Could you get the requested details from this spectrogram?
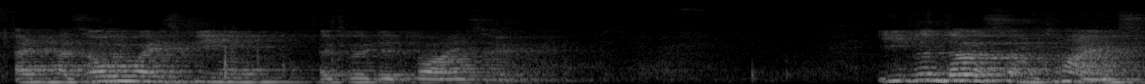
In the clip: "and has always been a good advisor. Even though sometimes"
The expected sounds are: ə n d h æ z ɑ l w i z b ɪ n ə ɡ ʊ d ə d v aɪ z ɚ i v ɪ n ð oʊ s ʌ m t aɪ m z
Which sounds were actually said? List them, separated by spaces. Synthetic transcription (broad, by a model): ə n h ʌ z ɑ l w i z b ɪ n ə ɡ ʊ d ə d v aɪ z ɚ i v ɪ n ð oʊ s ʌ m t aɪ m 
